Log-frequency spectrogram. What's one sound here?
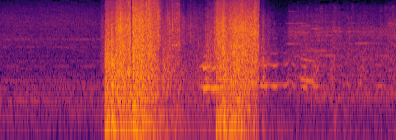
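A motorcycle crashes with loud crunching impacts.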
